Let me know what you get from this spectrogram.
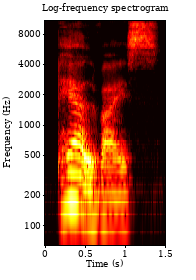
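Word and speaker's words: Perlweiß: نعيد بس لفظة هون كمان مرة تانية، بيج، غراو، تركيز، أوليفن جرون، هيمل بلاو، بيبي بلاو، بينك، بيرل فايس. بيرل فايس الاير هون تلفظ لفظ خفيف.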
